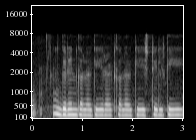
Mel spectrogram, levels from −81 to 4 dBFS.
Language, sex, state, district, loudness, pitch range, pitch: Hindi, female, Madhya Pradesh, Dhar, -18 LUFS, 180-190 Hz, 185 Hz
